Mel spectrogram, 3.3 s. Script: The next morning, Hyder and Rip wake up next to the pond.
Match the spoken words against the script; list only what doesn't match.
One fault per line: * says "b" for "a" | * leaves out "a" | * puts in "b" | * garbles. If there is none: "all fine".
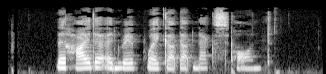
* leaves out "next morning"
* puts in "up"
* leaves out "the"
